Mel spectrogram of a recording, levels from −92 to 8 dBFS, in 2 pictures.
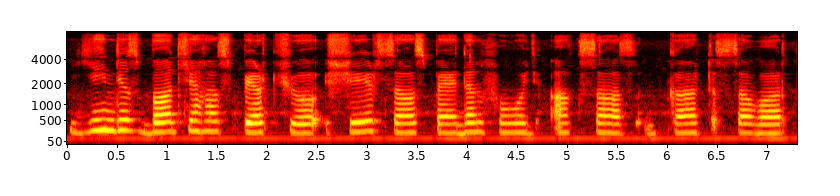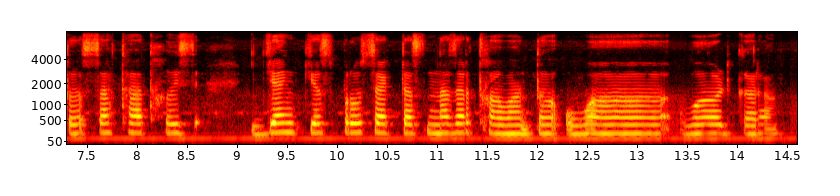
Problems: background sounds at intervals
